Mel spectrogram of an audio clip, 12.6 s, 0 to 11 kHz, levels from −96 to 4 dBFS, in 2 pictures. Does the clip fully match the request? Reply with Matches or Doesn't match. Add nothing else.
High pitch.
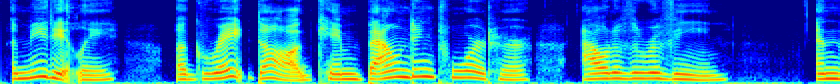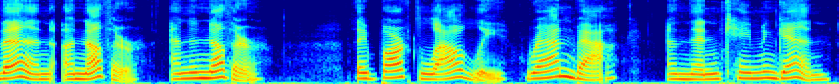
Matches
